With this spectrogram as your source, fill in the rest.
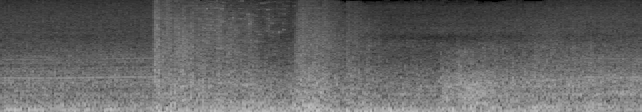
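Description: A vehicle crashes with loud bangs and scraping.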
